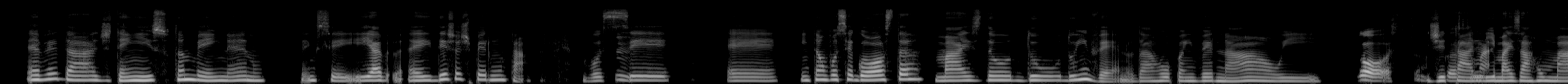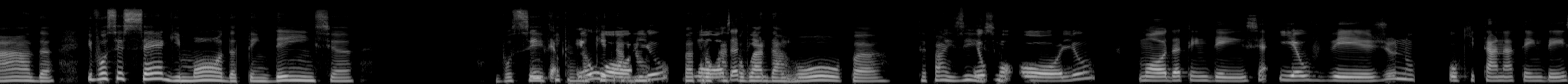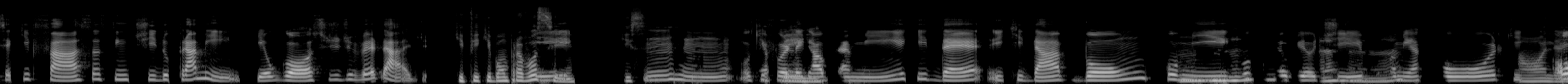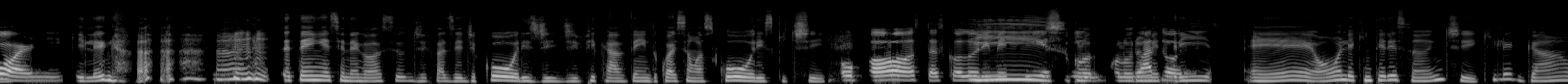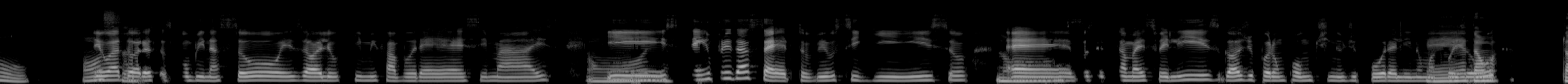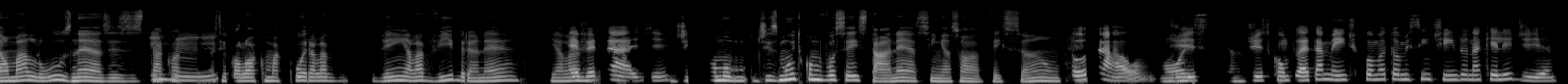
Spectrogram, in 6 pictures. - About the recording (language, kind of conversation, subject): Portuguese, podcast, Qual peça nunca falta no seu guarda-roupa?
- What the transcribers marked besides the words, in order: other background noise; laugh; chuckle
